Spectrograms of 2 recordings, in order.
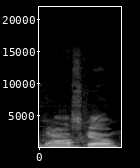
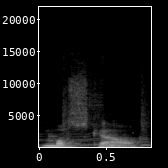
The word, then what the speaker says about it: Moscow: Moscow. Moscow? Moscow. Moscow. See, Americans say Moscow.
